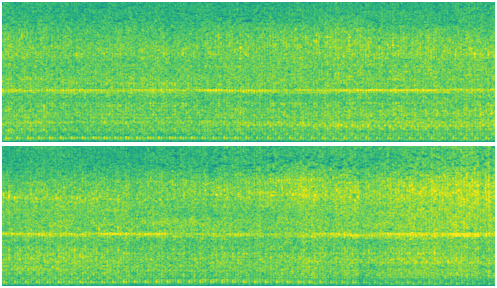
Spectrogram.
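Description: Even, steady diesel idle with a smooth regular beat around three per second, no knocks or misses; sounds healthy.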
